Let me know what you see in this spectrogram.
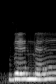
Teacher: mimden sonra uzun Elif gelmiş bunu çekmemiz gerekiyor 4 Elif miktar da çekebiliriz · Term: meddi munfasıl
